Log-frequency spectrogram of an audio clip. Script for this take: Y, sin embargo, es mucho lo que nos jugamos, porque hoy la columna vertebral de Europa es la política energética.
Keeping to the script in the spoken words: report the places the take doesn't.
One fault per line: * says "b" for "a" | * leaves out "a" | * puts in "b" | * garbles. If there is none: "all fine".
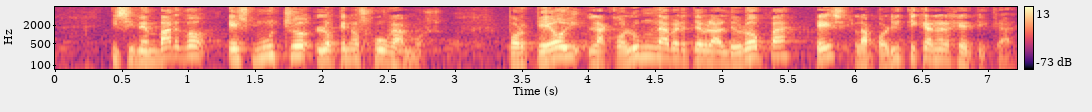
all fine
